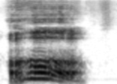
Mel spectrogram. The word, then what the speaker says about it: awe: En un constante sentimiento como de, ah, ¡oh! Hay una palabra en inglés eh, que, se, que se deletrea A-W-E, awe, o se pronuncia. Oh,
